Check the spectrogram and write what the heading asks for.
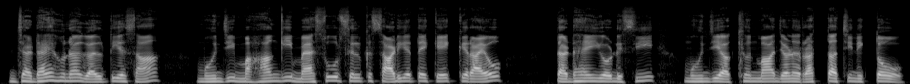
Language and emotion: Sindhi, angry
